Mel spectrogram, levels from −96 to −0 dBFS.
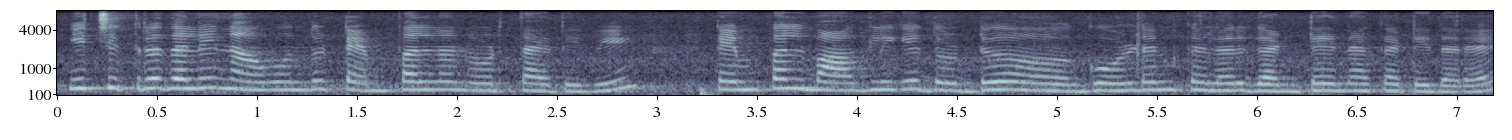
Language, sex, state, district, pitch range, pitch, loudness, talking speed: Kannada, female, Karnataka, Bellary, 240-285 Hz, 265 Hz, -26 LUFS, 125 wpm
